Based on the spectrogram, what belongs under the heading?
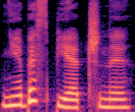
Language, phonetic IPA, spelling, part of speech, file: Polish, [ˌɲɛbɛsˈpʲjɛt͡ʃnɨ], niebezpieczny, adjective, Pl-niebezpieczny.ogg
